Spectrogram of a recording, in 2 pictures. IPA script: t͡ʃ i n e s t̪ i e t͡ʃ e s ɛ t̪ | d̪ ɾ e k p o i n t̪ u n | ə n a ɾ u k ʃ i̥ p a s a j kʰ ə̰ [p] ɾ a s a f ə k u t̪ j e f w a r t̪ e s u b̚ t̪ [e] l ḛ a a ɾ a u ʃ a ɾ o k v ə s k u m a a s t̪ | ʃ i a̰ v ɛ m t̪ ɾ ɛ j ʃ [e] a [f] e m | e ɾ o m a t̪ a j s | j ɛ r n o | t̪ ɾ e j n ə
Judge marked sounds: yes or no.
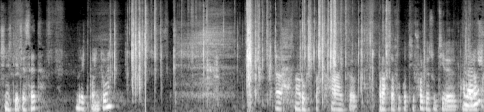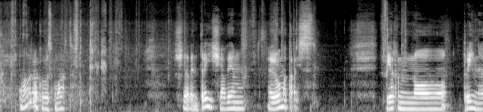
yes, no, no, no

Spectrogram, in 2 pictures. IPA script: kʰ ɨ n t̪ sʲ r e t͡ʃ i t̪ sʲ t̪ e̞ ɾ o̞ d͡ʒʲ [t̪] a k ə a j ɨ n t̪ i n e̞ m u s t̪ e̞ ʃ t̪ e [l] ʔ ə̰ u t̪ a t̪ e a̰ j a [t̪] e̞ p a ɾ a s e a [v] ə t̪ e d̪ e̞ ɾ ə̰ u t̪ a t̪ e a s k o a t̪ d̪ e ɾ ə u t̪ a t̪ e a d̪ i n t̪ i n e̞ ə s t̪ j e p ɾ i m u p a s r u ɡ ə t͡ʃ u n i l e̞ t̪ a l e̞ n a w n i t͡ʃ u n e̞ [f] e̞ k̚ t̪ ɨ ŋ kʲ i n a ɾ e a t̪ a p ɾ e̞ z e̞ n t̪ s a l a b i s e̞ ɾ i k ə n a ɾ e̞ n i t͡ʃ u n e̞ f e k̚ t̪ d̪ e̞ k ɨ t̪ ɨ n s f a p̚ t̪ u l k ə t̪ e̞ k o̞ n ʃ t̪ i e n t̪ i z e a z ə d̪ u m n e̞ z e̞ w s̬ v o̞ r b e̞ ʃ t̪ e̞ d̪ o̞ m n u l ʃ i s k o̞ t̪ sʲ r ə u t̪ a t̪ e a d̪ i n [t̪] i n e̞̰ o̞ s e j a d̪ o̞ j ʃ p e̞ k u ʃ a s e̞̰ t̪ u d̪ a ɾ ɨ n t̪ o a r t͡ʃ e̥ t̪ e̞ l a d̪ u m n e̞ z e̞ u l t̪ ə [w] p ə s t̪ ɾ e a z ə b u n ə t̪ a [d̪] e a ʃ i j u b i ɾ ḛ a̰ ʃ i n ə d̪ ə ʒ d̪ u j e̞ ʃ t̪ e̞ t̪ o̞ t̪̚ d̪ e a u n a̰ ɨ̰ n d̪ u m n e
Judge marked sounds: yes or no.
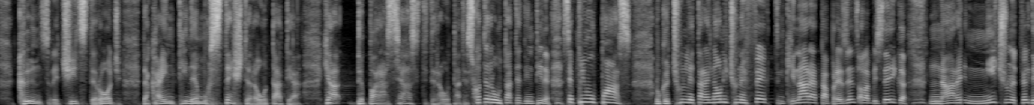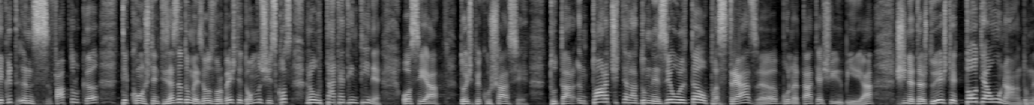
no, no, no, no, yes, yes, yes, no

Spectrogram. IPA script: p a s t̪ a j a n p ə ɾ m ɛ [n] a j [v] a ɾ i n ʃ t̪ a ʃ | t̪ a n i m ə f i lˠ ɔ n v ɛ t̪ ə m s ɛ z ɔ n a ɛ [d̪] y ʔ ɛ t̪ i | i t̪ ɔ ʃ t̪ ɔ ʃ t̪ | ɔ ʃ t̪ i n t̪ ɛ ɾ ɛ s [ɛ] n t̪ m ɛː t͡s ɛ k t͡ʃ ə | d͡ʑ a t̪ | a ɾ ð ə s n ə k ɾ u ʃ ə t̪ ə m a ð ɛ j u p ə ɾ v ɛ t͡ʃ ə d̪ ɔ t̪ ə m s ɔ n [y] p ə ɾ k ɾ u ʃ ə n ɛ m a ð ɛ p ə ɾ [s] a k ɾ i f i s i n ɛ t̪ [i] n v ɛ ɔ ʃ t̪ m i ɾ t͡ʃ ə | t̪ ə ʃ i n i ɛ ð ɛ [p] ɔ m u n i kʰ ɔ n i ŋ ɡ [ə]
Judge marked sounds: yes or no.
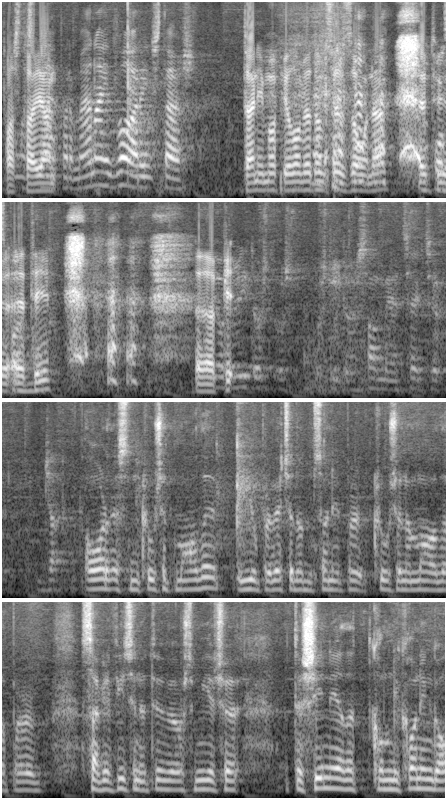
yes, yes, no, no, no, yes, no, no, no

